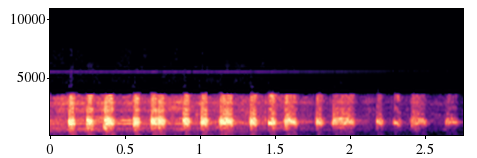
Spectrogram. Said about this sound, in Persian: با صدای کپک و مرغان خوشخوان کوهستان به پایان رسید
